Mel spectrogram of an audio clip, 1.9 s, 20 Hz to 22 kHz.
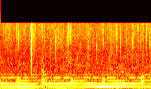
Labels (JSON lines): {"label": "biophony, midshipman", "recorder": "SoundTrap 500"}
